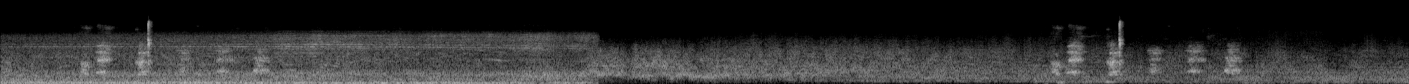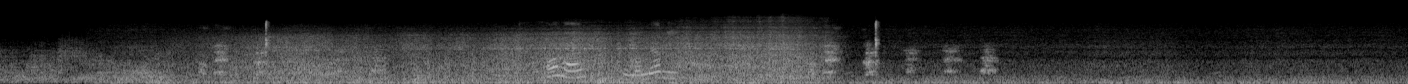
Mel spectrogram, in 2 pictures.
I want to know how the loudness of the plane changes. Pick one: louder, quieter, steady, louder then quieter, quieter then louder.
quieter then louder.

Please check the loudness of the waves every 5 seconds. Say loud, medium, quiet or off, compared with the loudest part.
off, off, quiet, loud, loud, loud.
